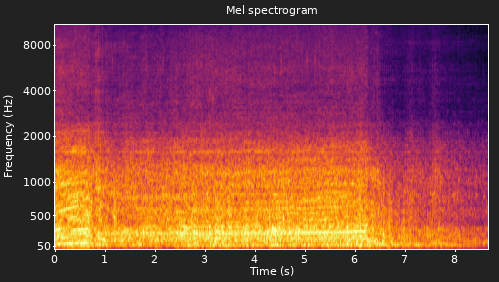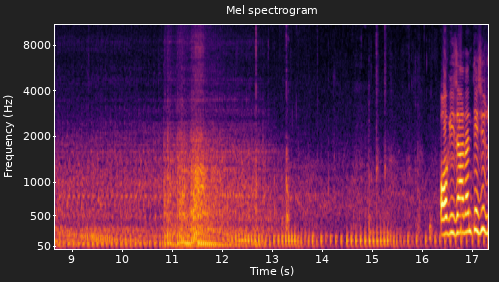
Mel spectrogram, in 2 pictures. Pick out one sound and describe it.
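A motorcycle engine hums steadily while riding, then quiets down.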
